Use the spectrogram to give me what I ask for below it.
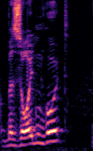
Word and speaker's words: Bezuidenhout: We had the fun with this pronunciation before. Bezuidenhout? – Yeah, you nailed it.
